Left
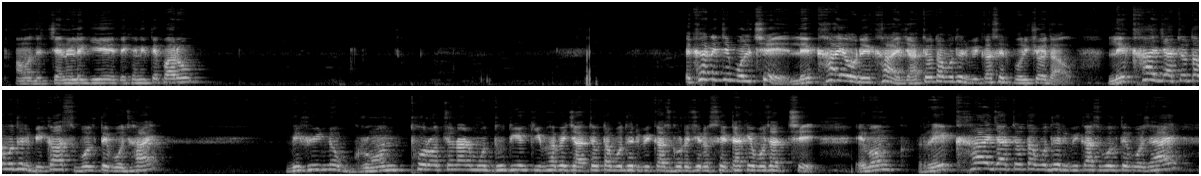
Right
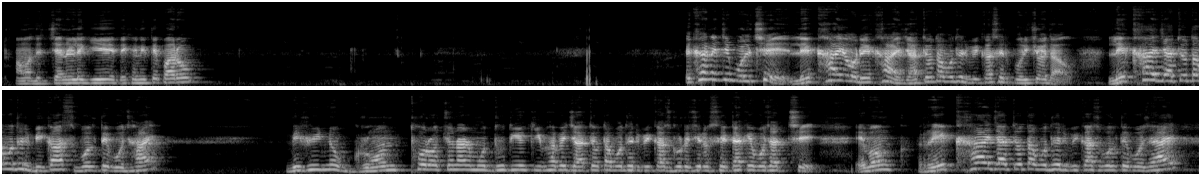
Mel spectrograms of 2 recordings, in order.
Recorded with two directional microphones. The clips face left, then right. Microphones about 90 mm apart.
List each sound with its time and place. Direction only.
0.1 s speech: 50° right (ahead or behind)
6.8 s a woman's voice: 35° right (ahead or behind)
8.1 s speech: 25° right (ahead or behind)
10.8 s a sound: 35° right (ahead or behind)
11.1 s a woman's voice: 45° right (ahead or behind); by 13.5 s 25° right (ahead or behind)
14.9 s a man's voice: 60° right (ahead or behind)
15.4 s speech: 45° right (ahead or behind)
16.7 s a woman's voice: 35° right (ahead or behind)
17.1 s a woman's voice: 20° right (ahead or behind)
20.3 s speech: 55° right (ahead or behind)
21.1 s a man's voice: 80° right; by 22.5 s 65° right (ahead or behind)
22.7 s a woman's voice: 40° right (ahead or behind)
